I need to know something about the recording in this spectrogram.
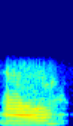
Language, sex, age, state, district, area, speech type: Odia, female, 45-60, Odisha, Sambalpur, rural, conversation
